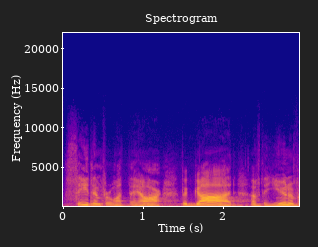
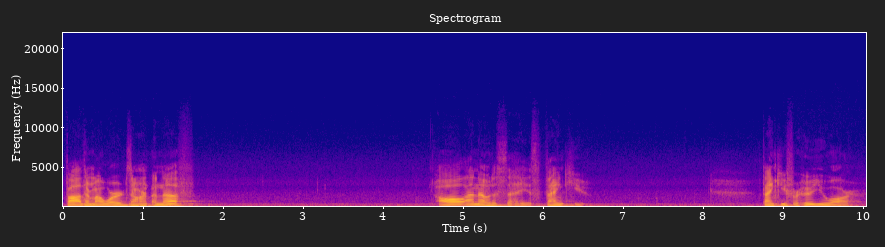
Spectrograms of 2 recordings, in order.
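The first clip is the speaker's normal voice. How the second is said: closing prayer; 4 semitones lower than usual. Real, not acted. Closing prayer over music.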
